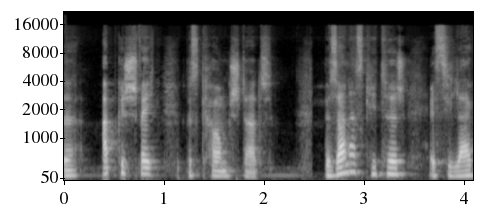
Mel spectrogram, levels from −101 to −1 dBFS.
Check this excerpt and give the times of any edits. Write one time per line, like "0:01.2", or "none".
0:02.5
